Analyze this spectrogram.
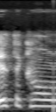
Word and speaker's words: Ithical: It's supposed to be pronounced Ithical, but the ith sound comes a bit more naturally to me, so I slip it up a bit.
